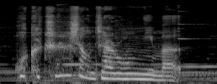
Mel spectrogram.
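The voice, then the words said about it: Soft, quiet voice. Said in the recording (Chinese): “思思小声地说”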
